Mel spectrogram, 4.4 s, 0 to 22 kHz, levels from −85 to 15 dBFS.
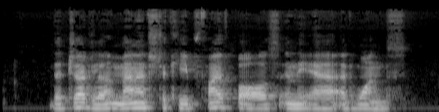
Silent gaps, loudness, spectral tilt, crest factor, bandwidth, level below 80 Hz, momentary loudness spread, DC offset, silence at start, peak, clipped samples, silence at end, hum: none; -20 LUFS; -6.5 dB/octave; 18 dB; 16 kHz; -54 dBFS; 9 LU; under 0.1%; 0.5 s; -4 dBFS; under 0.1%; 0.35 s; none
